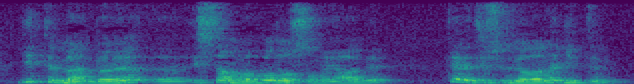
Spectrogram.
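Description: Audible room echo surrounds this man. He speaks at a moderate pace. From Turkey, Balıkesir (rural Aegean/Marmara); Turkey. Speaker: comedian; comedian telling his story. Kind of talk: personal monologue to camera. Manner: hesitant, many filler sounds. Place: home room. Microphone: camera far.

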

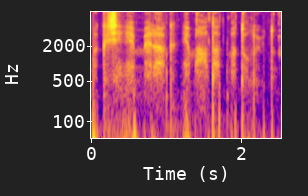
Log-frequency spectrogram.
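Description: At a fairly slow pace, the words come out in a whisper. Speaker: storyteller. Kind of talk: ASMR story reading. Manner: whispered.

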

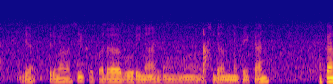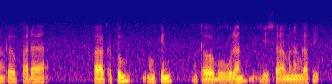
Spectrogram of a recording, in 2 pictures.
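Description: Against noticeable background noise, a man speaks at a moderate pace with fairly even intonation, big swings in loudness and long, frequent pauses, in a dry sound with no echo. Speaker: meeting moderator. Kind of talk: online meeting. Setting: video call. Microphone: video call.

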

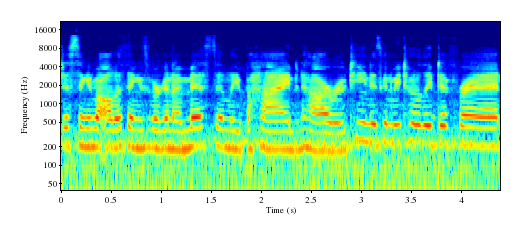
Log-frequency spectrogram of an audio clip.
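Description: Over noticeable background noise, a woman speaks in a dry sound with no echo. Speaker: parent vlogger. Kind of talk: casual vlog chat. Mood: nostalgic, a bit emotional. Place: car. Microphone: phone near.

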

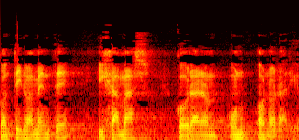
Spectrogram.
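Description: A man's fairly low voice with fairly even intonation, amid noticeable background noise and audible room echo. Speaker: former football club director. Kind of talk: panel testimony.

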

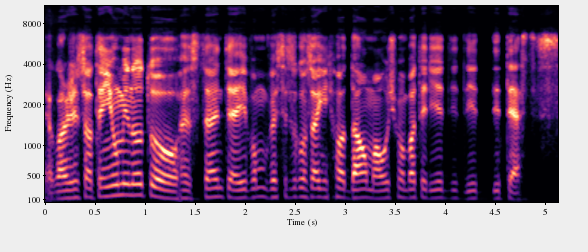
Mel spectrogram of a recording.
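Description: This man talks at a very fast pace with hardly any pauses. His intonation is fairly even, and the sound is dry with no echo. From Brazil. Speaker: Brazilian tech journalist co-host. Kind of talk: live commentary. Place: hall. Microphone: headset.

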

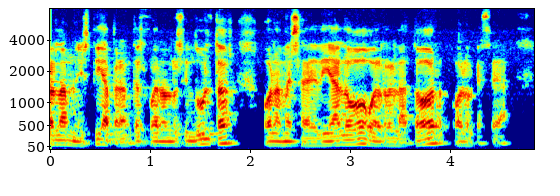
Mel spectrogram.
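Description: A man at a moderate pace with lively intonation. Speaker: political journalist. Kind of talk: casual political discussion. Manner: halting, repetitive.

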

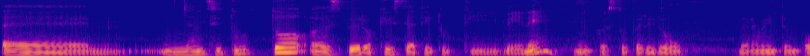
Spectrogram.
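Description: Moderate pace from a woman, her pitch varying in an ordinary way. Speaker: beauty vlogger. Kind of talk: casual vlog chat. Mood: serious, thoughtful. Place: home room. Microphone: phone near.

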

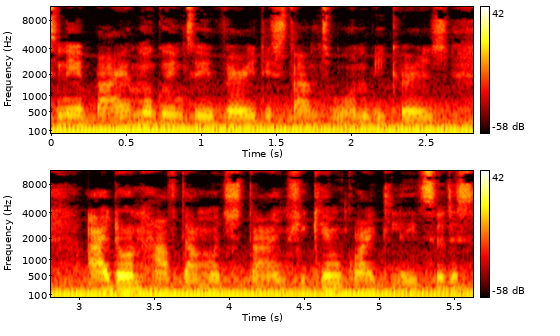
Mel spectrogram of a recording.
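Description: There is music in the background as a woman speaks at a moderate pace. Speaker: lifestyle vlogger. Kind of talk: casual vlog chat. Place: car. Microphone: phone near.

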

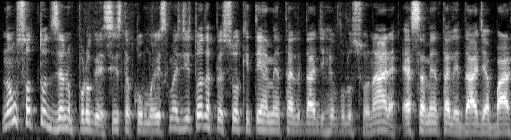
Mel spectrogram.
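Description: This man has a medium-pitched voice and an animated tone. His pitch varies in an ordinary way. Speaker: political commentator. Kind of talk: opinion commentary. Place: home room. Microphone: lapel.

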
